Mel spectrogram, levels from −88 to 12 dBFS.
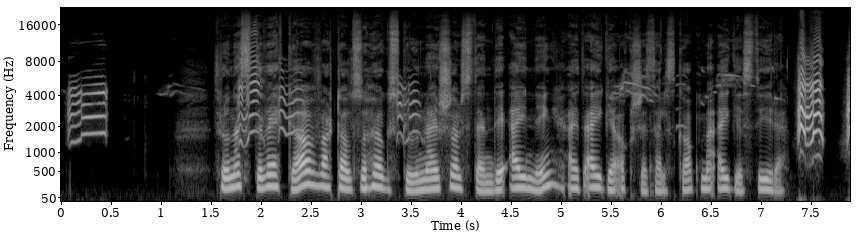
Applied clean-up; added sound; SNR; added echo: none; Gull, seagull; 6 dB; none.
